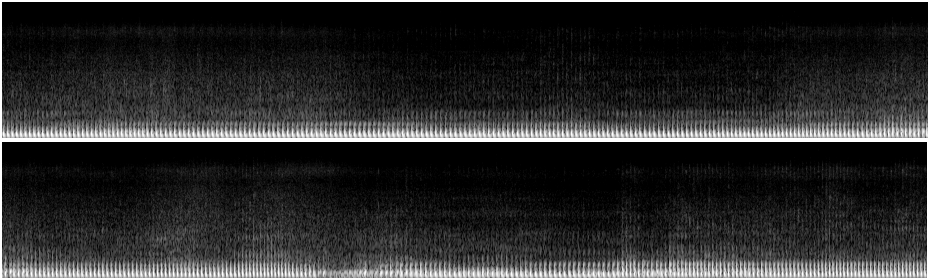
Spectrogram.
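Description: Honda ATV's single-cylinder engine running steadily under throttle while driving through mud and water. The engine sound drops briefly about two-thirds of the way through, then picks up again.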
